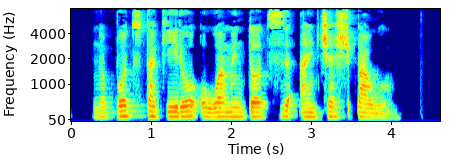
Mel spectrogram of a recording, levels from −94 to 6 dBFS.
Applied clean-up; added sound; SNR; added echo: none; none; none; none.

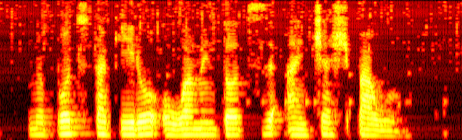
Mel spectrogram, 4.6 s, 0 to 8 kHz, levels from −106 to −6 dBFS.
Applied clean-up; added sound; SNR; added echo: classical method spectral subtraction.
